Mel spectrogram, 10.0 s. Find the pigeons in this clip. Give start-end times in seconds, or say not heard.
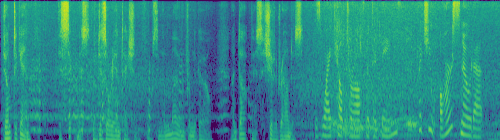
1.4-3.5, 6.5-8.4.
